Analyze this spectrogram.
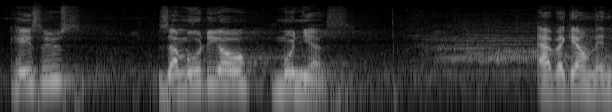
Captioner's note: audience cheering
